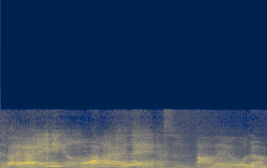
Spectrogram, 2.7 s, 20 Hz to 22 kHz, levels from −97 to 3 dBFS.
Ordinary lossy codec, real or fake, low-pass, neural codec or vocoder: none; fake; none; codec, 16 kHz, 0.5 kbps, FunCodec, trained on LibriTTS, 25 frames a second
